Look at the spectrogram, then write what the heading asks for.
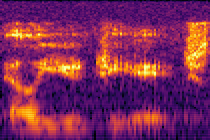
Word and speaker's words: Lugh: How do you pronounce Lugh? Is it Lugh? Is it Lug? Lou. Lugh. Lou. Lugh? Yeah, Lou. Lou, like potty Like in Lou.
